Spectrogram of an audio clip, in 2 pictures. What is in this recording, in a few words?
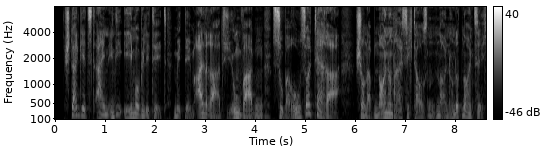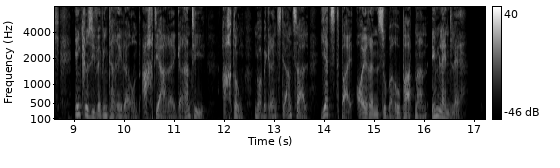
Commercial; Subaru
